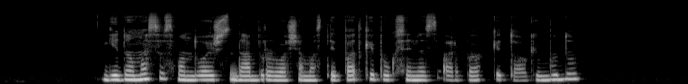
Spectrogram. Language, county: Lithuanian, Klaipėda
